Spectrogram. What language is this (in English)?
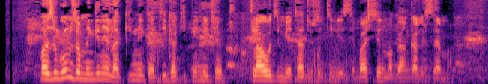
Swahili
